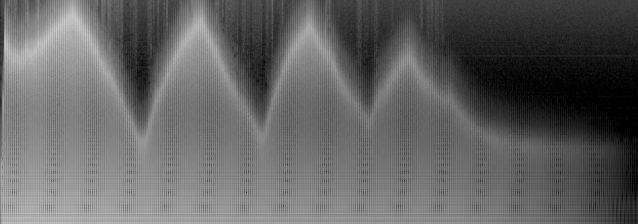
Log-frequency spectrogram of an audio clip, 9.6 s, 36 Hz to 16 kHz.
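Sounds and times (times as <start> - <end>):
low synth tone: 0.0 - 9.1.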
